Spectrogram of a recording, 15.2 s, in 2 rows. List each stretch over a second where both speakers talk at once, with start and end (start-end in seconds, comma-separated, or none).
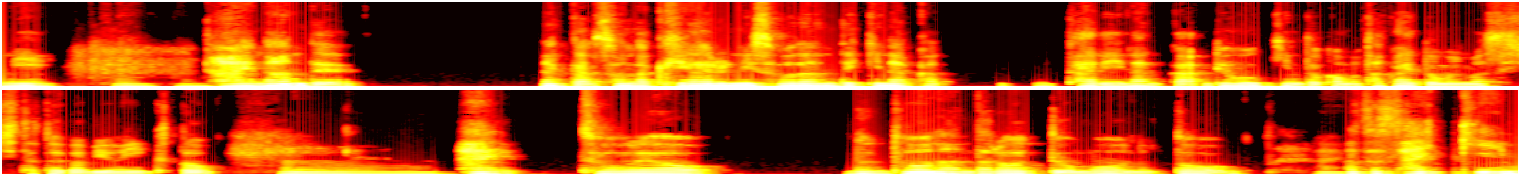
none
